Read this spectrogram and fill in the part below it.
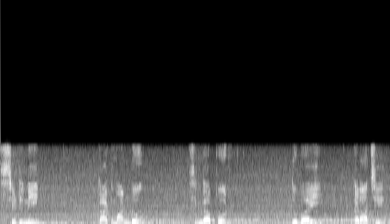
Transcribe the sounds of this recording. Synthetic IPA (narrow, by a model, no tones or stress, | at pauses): siɽni | kaːʈmaːɳɖu | siŋɡaːpuːɾ | d̪ubɐj | kɐɽãːt͡ʃi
